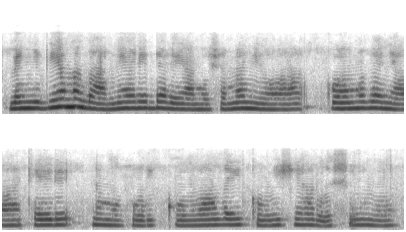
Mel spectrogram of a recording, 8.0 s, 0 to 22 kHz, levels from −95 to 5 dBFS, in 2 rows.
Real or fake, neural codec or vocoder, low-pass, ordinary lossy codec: fake; codec, 16 kHz, 2 kbps, FreqCodec, smaller model; 7.2 kHz; Opus, 32 kbps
